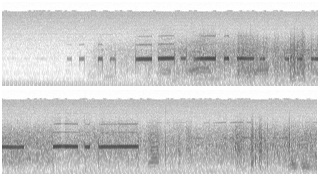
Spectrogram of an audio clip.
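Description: Voices calling out over a steady high tone that cuts in and out several times, with a few sharp cracks; the sound starts about a second in.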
